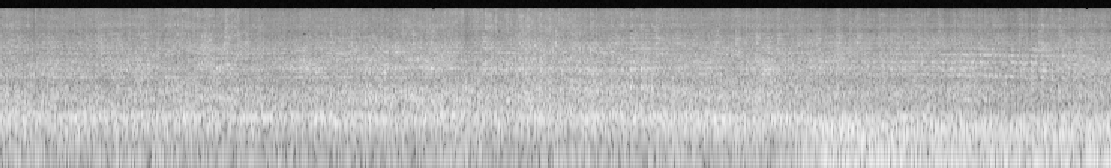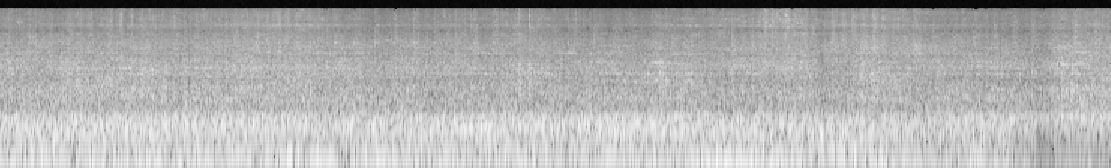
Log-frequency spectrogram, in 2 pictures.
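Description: Freight cars of a manifest train rolling through a grade crossing: a steady loud rumble of steel wheels on rail with rhythmic clickety-clack over the rail joints, the low rumble growing heavier about a third of the way in. The crossing's mechanical bell keeps ringing under it while the gates are down.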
